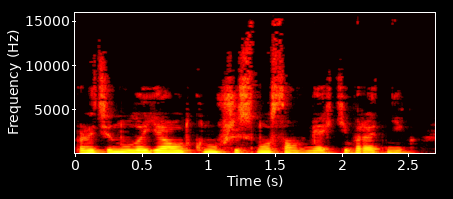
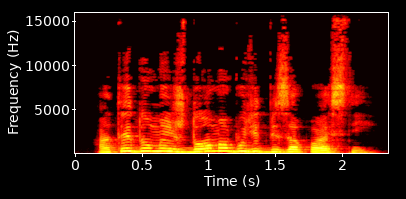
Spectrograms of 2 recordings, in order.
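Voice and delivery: sarcastic, snide, needling little jab; 4 semitones higher, 3 dB louder than usual. Sasha replies to the narrator, who asked why they were brought here; snide question. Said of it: "ехидно поинтересовался Саша".

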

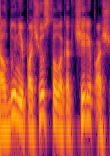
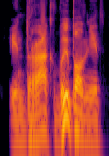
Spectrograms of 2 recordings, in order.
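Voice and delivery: deep, rumbling, growling voice; 6 semitones lower than usual. Told to guard the little captive, he agrees: growled. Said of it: "прорычал Девкаце".

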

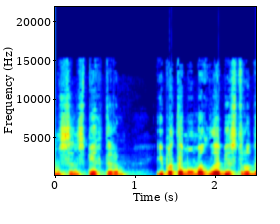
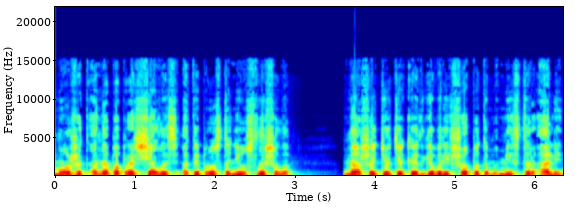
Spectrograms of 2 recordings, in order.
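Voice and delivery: plain reading voice

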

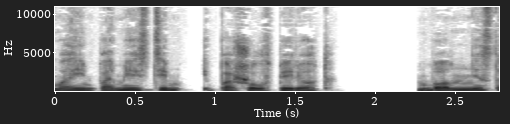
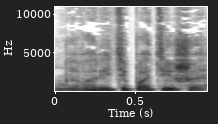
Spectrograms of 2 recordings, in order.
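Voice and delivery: usual speaking voice

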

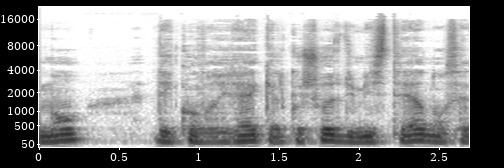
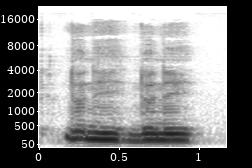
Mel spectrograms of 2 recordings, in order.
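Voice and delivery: brisk, urgent, quick, higher and louder; 4 semitones higher, 8 dB louder than usual. A narrator reads Paulin Broquet speaking, brisk and urgent. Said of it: "dit vivement Paulin Broquet".

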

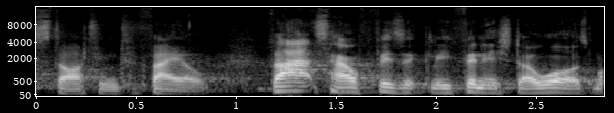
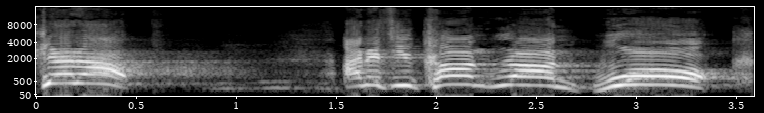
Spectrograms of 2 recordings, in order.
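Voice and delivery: very high, very loud, slow, drawn-out bellow; 9 dB louder than usual. Speaker retells their dad urging them on when they couldn't get up: bellowing shout. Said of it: "and he bellows".

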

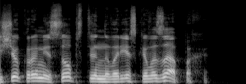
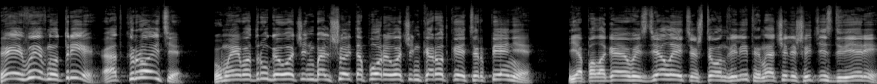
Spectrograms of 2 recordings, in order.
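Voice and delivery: full-on yell, high and raised; 7 semitones higher than usual. Felix calls through the door to the people inside the tavern, shouting. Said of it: "перешел на крик".

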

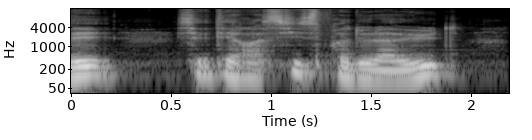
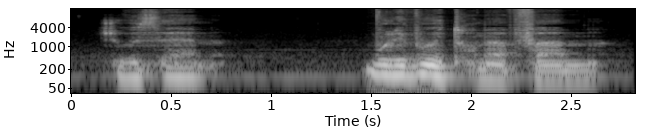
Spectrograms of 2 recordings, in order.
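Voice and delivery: low, hushed, muffled, muted voice; 4 dB quieter than usual. Narrator reads the man's words to the young woman in his arms: low, muffled voice. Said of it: "dit-il d'une voix sourde".

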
